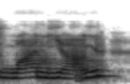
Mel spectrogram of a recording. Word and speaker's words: Wanyoung: if I'm pronouncing it it's one young one yeah it's totally okay people pronounce it different ways all right so that's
